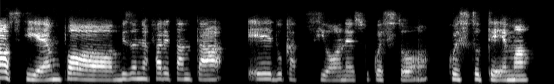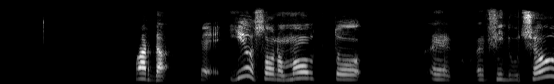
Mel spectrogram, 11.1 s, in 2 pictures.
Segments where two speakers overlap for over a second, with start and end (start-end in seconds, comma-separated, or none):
none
